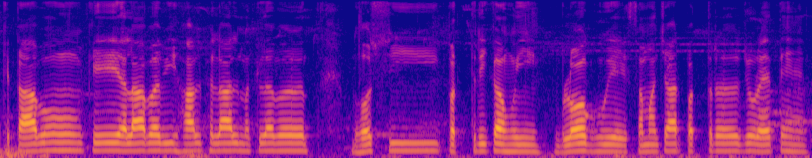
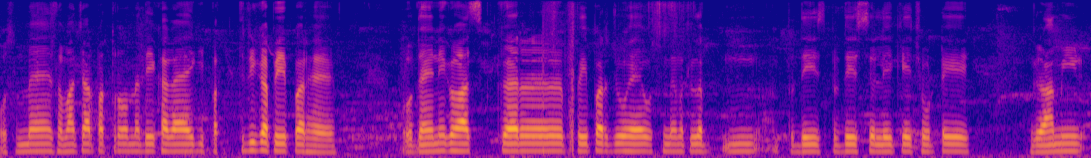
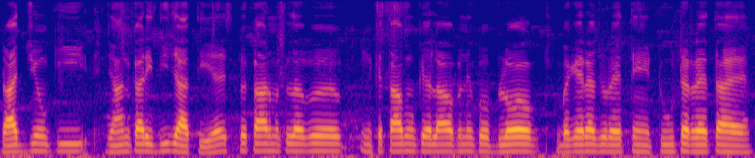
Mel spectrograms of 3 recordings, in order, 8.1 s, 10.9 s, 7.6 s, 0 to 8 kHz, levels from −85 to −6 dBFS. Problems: constant background noise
